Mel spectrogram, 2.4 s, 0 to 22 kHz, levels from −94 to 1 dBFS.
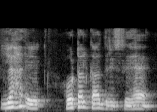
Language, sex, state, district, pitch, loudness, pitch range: Hindi, male, Jharkhand, Ranchi, 150 Hz, -16 LUFS, 125-180 Hz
